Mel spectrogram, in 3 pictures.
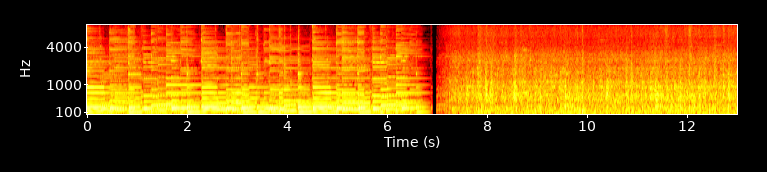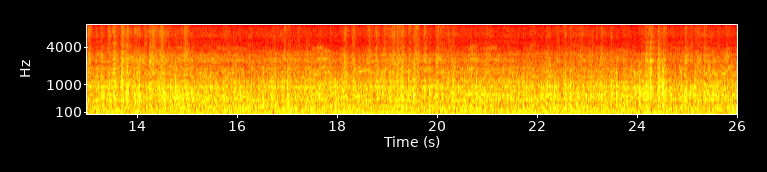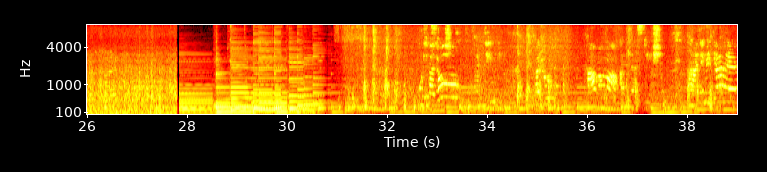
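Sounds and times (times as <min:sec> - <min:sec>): train wheels clattering on track: 0:07.0 - 0:27.8, 0:31.2 - 0:36.1, 0:36.7 - 0:39.0.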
